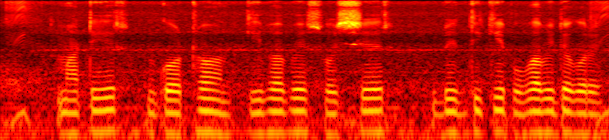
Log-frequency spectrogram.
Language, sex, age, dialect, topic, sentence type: Bengali, male, 46-50, Jharkhandi, agriculture, statement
